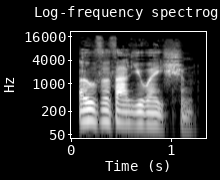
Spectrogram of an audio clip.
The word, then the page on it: overvaluation: British English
